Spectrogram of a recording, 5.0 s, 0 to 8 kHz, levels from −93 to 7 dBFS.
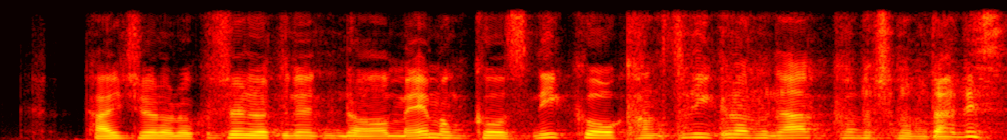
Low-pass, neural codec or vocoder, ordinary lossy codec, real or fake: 7.2 kHz; codec, 16 kHz in and 24 kHz out, 0.4 kbps, LongCat-Audio-Codec, two codebook decoder; none; fake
